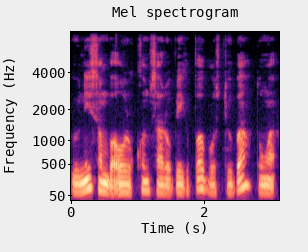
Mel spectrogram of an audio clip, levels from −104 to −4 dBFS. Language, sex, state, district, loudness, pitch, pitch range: Garo, male, Meghalaya, West Garo Hills, -18 LUFS, 95 Hz, 90-120 Hz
